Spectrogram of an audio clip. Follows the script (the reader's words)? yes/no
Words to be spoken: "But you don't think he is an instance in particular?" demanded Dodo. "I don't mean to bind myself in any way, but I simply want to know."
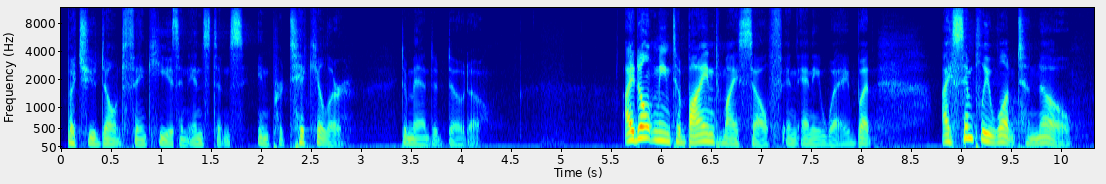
yes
